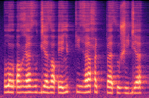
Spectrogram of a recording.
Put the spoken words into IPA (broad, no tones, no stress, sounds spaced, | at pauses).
lˠ o ʔ ɒ ɣ æ ɦ u ɡʲ æ ð ɒ ʔ e lʲ u kː i ɦ æ ħ i pː æ θ u ʒ i ɡʲ æ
